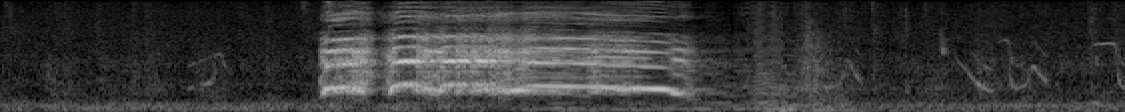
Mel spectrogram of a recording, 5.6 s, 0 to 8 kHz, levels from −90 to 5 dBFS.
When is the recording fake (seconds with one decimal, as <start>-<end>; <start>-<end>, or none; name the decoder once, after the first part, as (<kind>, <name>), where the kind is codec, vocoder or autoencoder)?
2.5-4.0 (vocoder, BigVGAN v2)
